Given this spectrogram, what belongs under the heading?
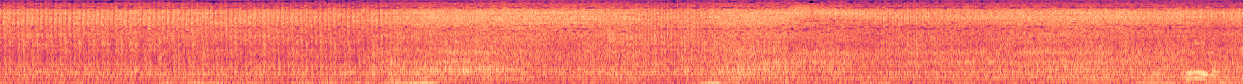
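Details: A fast, uneven metallic rattle, about three a second, over the running engine right after start-up; a worn timing chain.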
